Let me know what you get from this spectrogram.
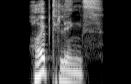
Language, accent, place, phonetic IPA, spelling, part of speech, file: German, Germany, Berlin, [ˈhɔɪ̯ptlɪŋs], Häuptlings, noun, De-Häuptlings.ogg
- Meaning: genitive singular of Häuptling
